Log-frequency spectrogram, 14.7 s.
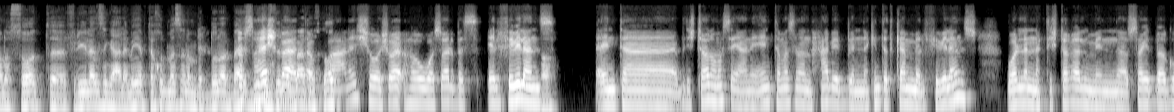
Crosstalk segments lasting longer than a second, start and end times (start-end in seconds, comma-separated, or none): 2.9-4.4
